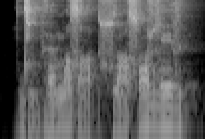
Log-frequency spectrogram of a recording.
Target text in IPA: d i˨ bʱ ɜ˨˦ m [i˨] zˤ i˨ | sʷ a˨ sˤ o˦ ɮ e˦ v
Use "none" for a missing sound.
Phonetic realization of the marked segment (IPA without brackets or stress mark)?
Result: e˨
